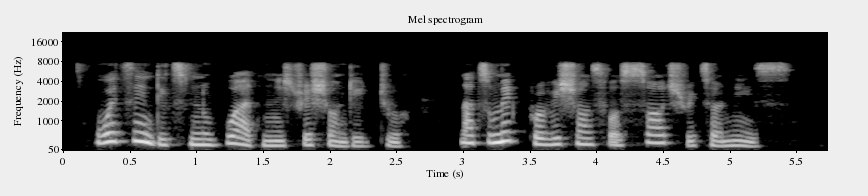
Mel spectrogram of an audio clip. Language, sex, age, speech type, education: Nigerian Pidgin, female, 30-45, spontaneous, tertiary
